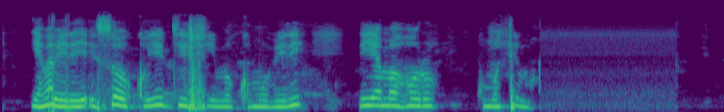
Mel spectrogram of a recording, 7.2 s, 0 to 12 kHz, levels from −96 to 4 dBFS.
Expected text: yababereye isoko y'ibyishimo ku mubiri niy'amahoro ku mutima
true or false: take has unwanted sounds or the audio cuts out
false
